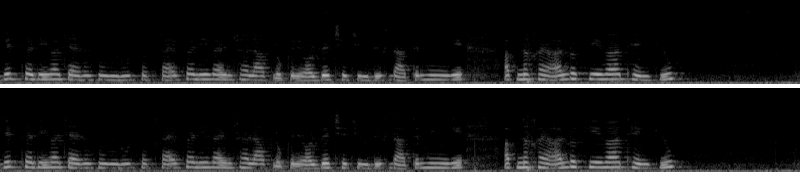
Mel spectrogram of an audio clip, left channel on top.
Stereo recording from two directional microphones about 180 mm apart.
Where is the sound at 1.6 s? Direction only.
10° right (ahead or behind).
